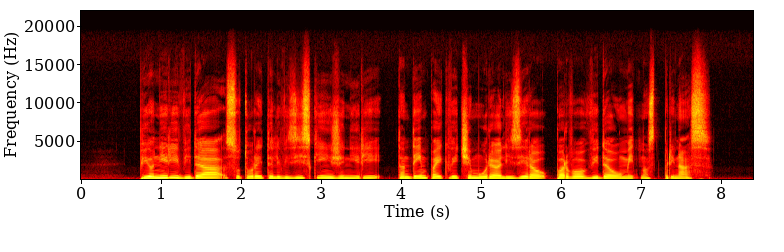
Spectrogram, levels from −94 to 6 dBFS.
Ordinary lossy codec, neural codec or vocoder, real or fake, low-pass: none; none; real; 19.8 kHz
